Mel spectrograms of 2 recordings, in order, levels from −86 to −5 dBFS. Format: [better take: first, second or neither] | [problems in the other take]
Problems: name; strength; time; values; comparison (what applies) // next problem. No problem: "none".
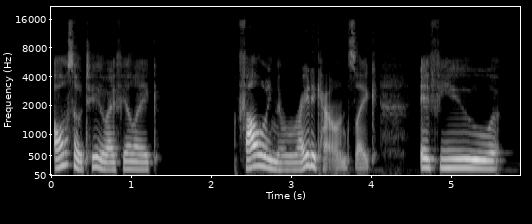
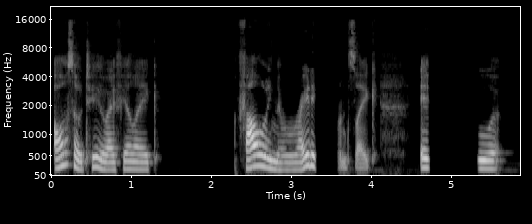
first | audio cutting out; at 3.5 s and at 4.5 s for 0.5 s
